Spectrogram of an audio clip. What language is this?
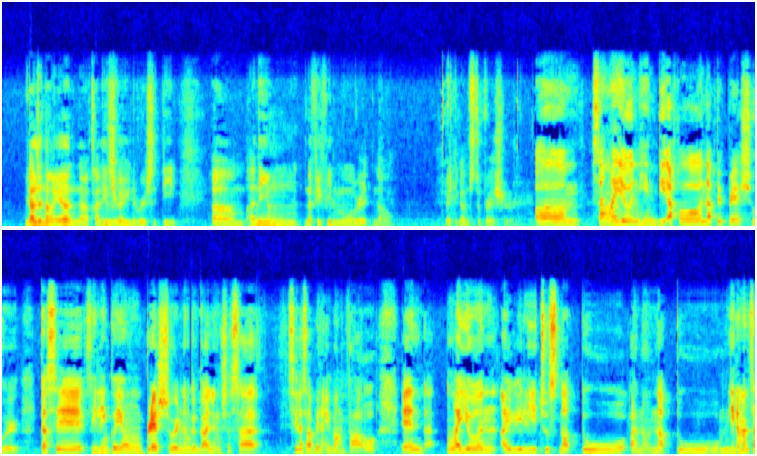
Filipino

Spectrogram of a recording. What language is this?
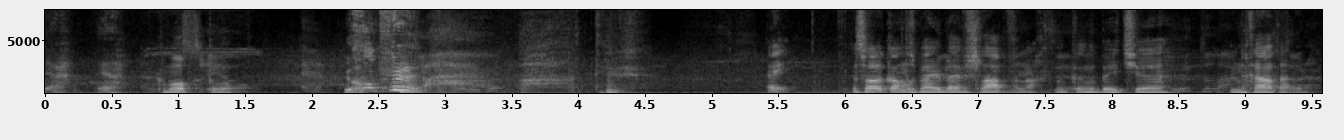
Dutch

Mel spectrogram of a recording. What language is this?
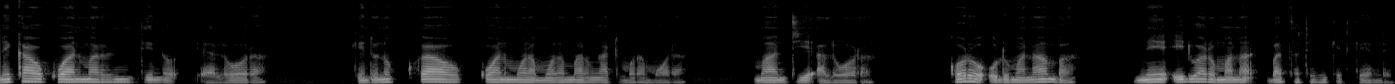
Luo (Kenya and Tanzania)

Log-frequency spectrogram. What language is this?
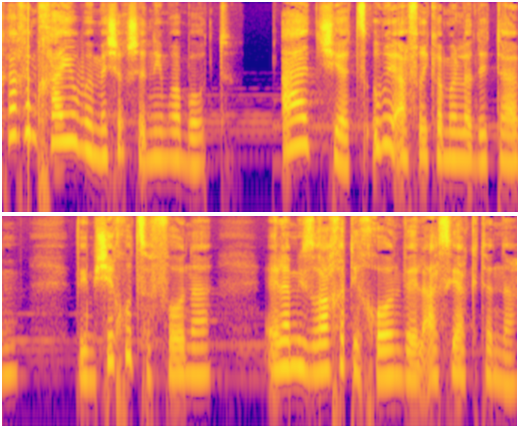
Hebrew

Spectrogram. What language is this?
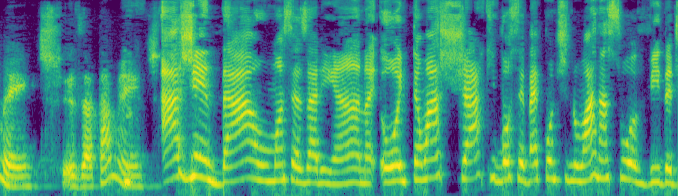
Portuguese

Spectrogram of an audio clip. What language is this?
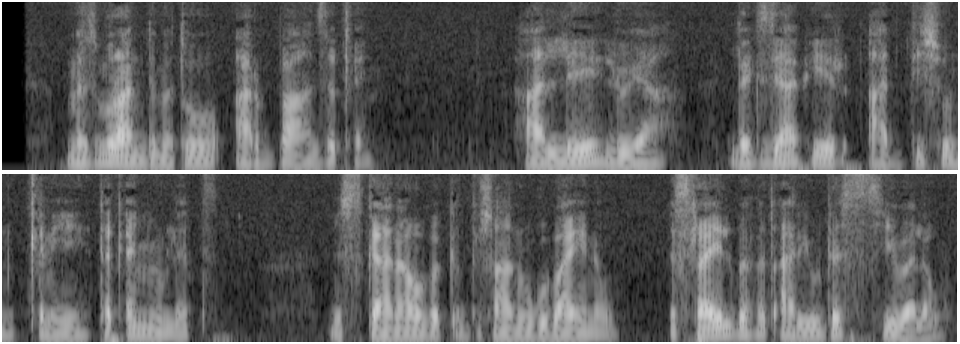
Amharic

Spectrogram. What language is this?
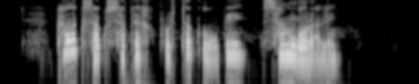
Georgian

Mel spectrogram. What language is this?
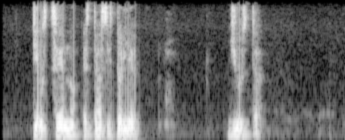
Esperanto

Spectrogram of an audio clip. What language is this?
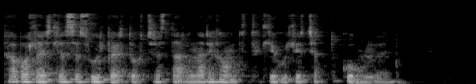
Mongolian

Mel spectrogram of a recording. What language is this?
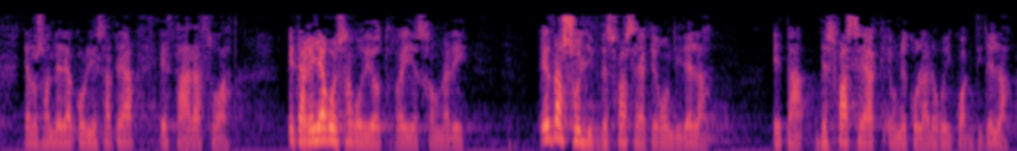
Basque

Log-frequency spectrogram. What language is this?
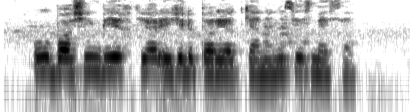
Uzbek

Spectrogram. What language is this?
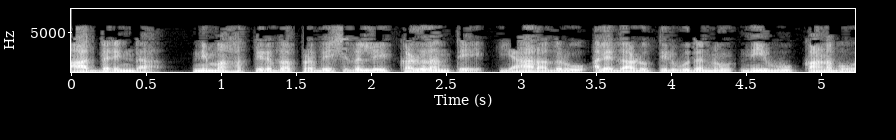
Kannada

